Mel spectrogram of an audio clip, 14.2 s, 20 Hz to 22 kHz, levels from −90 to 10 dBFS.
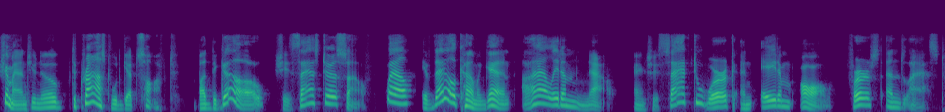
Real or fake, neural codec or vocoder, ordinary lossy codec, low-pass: fake; codec, 16 kHz, 2 kbps, X-Codec, HuBERT features, trained on LibriSpeech; Opus, 64 kbps; 7.2 kHz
